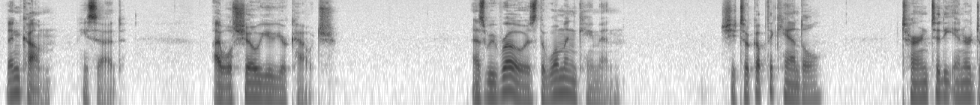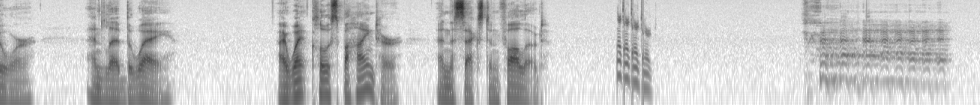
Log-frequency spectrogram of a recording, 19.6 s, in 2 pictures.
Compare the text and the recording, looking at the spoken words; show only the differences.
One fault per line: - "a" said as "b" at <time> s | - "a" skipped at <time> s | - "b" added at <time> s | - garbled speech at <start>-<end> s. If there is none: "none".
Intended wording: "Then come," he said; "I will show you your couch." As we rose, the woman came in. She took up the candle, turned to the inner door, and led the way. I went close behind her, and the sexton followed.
none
